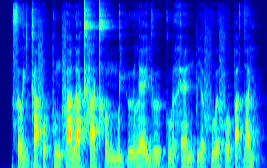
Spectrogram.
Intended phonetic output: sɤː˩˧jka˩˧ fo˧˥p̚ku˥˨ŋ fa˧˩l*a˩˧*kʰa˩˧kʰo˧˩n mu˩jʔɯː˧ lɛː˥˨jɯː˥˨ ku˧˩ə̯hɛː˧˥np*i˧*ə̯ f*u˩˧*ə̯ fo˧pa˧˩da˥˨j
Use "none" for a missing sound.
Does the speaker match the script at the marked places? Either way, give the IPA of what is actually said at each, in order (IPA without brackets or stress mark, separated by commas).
a˧˩, i˧, u˧˥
